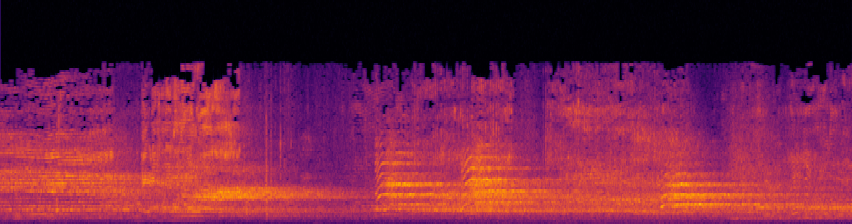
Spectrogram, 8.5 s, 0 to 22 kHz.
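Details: Belugas in an aquarium in Nagoya, Japan, filmed 16 March 2019 at fish feeding and the following play session. Layered, bright whistles rise and hold, partly blurred by broad noisy sweeps, with fresh sharp onsets near four and seven seconds.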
